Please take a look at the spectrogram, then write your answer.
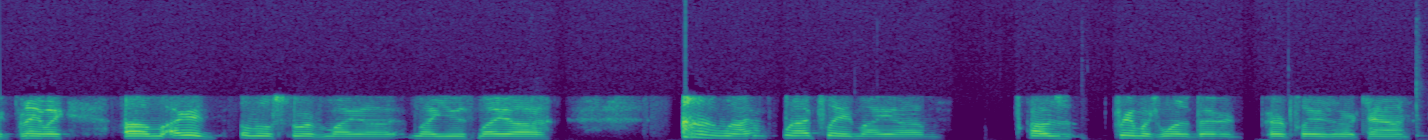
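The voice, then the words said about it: Sick, hoarse-sounding voice. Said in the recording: “my voice is a little sick.”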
